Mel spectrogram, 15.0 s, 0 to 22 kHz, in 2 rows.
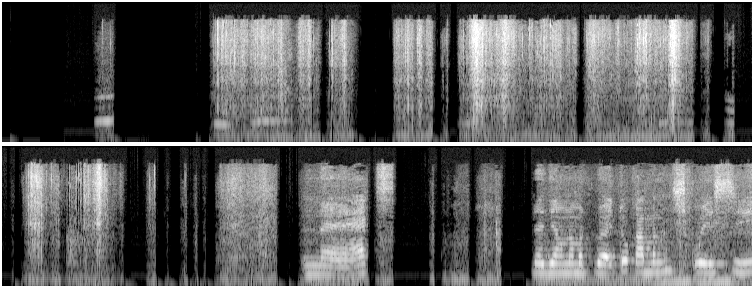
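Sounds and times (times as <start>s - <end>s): squishy toy squeezed crinkling: 2.1s - 7.0s.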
